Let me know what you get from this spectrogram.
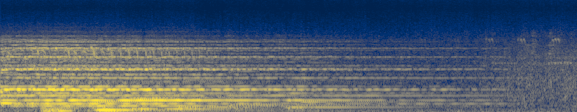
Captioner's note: insects chirping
